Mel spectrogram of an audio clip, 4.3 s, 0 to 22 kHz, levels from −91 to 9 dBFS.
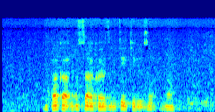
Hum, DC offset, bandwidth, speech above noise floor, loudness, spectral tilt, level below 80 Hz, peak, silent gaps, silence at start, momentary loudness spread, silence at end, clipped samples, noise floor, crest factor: none; under 0.1%; 11.5 kHz; 28 dB; -21 LUFS; -7 dB/octave; -50 dBFS; -4 dBFS; none; 0.85 s; 24 LU; 0.05 s; under 0.1%; -49 dBFS; 18 dB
